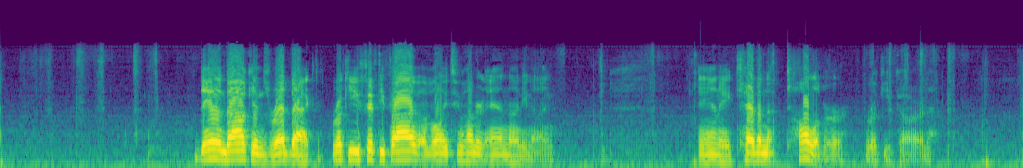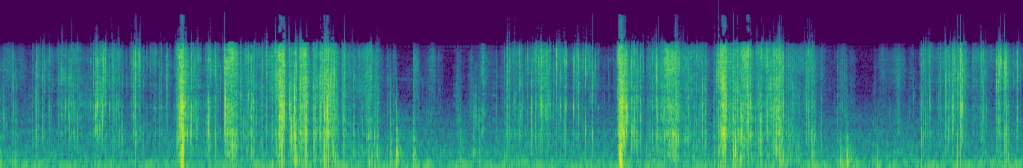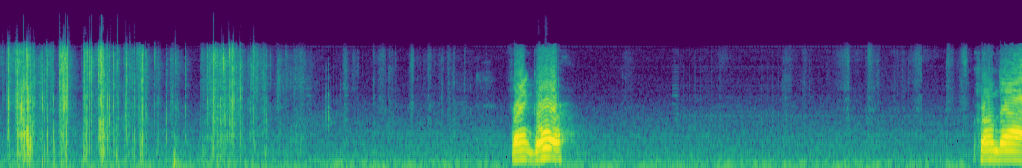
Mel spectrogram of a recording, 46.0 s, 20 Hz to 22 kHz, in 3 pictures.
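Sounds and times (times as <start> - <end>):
card wrappers crinkling: 15.3 - 37.6.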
